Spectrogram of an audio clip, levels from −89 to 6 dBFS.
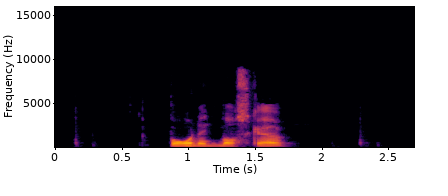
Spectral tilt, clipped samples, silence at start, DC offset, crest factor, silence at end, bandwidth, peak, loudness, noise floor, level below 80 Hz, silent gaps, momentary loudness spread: -5.5 dB/octave; under 0.1%; 0.85 s; under 0.1%; 20 dB; 1 s; 9.4 kHz; -4 dBFS; -22 LUFS; -72 dBFS; -72 dBFS; none; 8 LU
